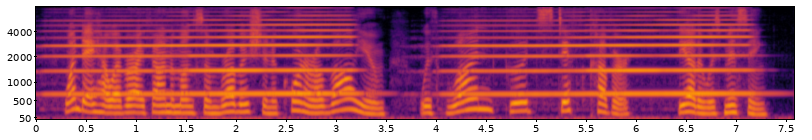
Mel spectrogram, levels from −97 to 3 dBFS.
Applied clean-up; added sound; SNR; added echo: none; Bowed string instrument; -3 dB; none.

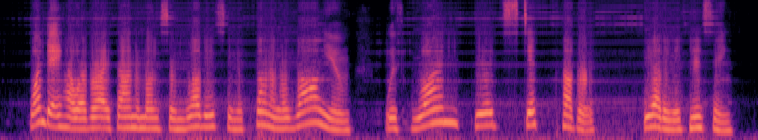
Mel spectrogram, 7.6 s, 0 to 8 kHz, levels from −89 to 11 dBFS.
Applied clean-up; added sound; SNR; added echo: neural separator model SepFormer DNS4.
